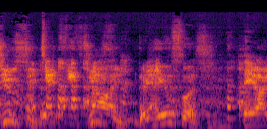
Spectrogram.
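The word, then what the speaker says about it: Jussie: And then along the way, they'd be like, oh, Jesse Smollett. Oh, no, that was wrong, too. Juicy. It's pronounced juicy.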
